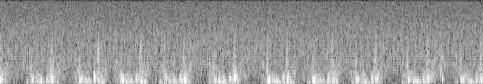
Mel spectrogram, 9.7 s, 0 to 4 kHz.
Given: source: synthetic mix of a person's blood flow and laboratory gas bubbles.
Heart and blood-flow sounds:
Doppler ultrasound of blood flow; precordium
8.78-8.90 s: bubbles
From the record:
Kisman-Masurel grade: 112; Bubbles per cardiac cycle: 1 to 2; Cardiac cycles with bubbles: 1 to 10%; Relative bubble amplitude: moderate (0.250 to 0.450); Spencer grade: 1 (occasional bubble signal discernible with the cardiac motion signal, with majority of cardiac periods free of bubbles); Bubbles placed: anywhere in the cardiac cycle

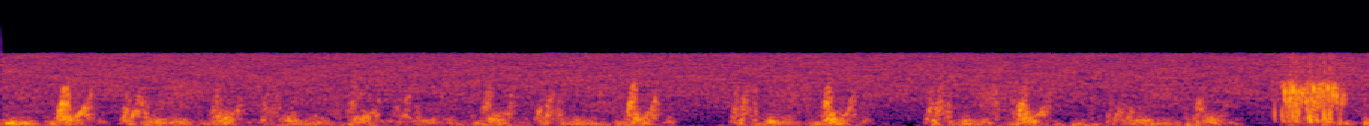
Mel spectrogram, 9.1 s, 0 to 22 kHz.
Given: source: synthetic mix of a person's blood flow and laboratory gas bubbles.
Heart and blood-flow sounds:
Doppler ultrasound of blood flow; precordium
8.47-8.96 s: bubbles
From the record:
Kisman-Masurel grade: 111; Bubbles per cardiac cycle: 1 to 2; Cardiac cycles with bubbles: 1 to 10%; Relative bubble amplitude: barely perceptible (0.100 to 0.250); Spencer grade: 1 (occasional bubble signal discernible with the cardiac motion signal, with majority of cardiac periods free of bubbles); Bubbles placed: only in the low amplitude regions of the cardiac cycle

